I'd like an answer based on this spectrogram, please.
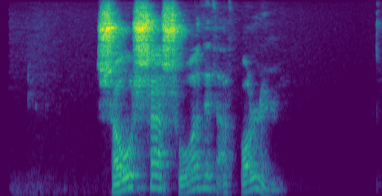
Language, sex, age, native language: Icelandic, male, 30-39, Icelandic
